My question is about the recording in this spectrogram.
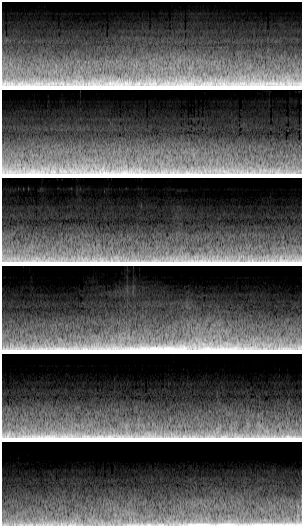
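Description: Street ambience: a steady low rumble of road traffic and vehicle engines, swelling for a few seconds around the middle.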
